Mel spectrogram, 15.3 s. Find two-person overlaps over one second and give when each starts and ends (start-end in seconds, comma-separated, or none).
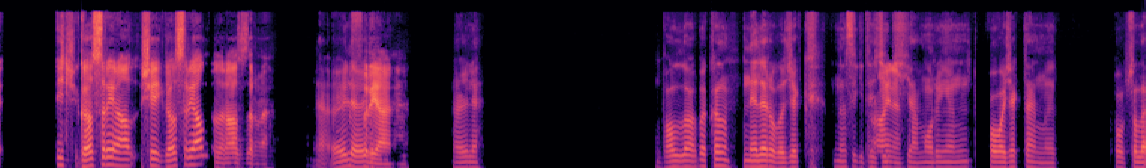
none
